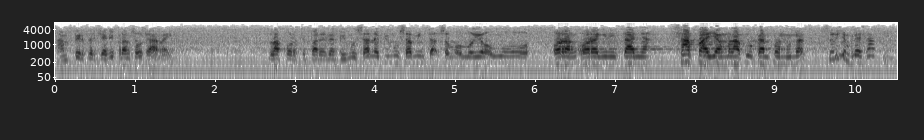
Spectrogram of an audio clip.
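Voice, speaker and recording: High-voiced preacher in echoing hall. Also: male voice, creaky, highs cut off, background noise. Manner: animated storyteller, chants Quranic verses slowly. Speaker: Islamic preacher. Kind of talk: sermon storytelling. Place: mosque hall.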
